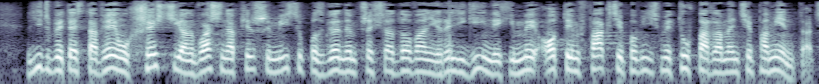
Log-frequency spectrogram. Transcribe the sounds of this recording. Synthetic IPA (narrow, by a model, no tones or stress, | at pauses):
lʲid͡ʐbɘt̪ɛst̪avʲjajɔ̃w̃xʂɛɕt͡ɕijanvwaɕɲɛnapʲjɛɾfʂɘmʲːjejssupɔd̪zɡlɛnd̪ɛmpʂɛɕlad̪ɔvaɲɾɛlʲiɡʲijnɘximɘʔɔt̪ɘmfakt͡ɕɛpɔvʲiɲːiɕmɘt̪ufpaɾlamɛnt͡ɕɛpamʲjɛnt̪ʰa̰t͡ɕ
